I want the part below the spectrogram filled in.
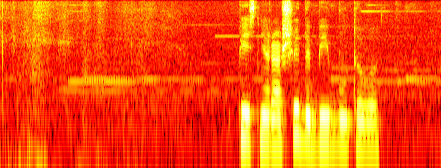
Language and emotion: Russian, neutral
